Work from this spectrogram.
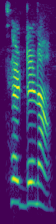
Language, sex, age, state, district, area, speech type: Punjabi, female, 18-30, Punjab, Rupnagar, urban, read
